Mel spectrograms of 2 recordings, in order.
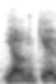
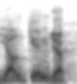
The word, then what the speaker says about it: Youngkin: seeing the outcome every poll shows the Republican youngkin I think is his name is how you pronounce it junkan he's leading in every poll and McAuliffe has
